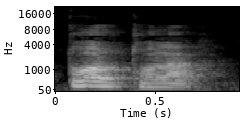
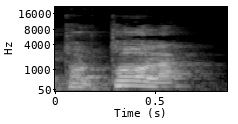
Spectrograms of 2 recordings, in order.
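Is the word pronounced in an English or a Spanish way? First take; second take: Spanish; English. First: It is pronounced the ordinary Spanish way. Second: It is pronounced the way English speakers say it.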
